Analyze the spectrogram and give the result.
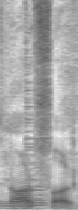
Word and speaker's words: Norfolk: Ti è piaciuto come ho detto Norfolk? – Madonna, mi fai sempre emozionare. – Ma tantissimo, per la tua pronuncia.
